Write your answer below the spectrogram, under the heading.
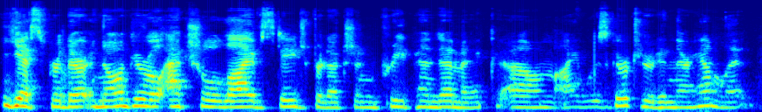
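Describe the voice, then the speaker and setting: A woman stage actress answering interview questions over a video call, warm and thoughtful, quick to laugh. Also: mid-range voice, steady tone.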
